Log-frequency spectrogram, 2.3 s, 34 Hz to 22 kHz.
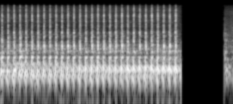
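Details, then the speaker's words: Siemens SIPART PS2 electropneumatic valve positioner during auto-calibration: rapid, even pops about fifteen a second stop abruptly, then a soft air hiss as it maps actuator travel. This is normal. "you'll hear some popping and hissing what that is is the positioner creating a digital footprint as to what's happening in this mechanical device"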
